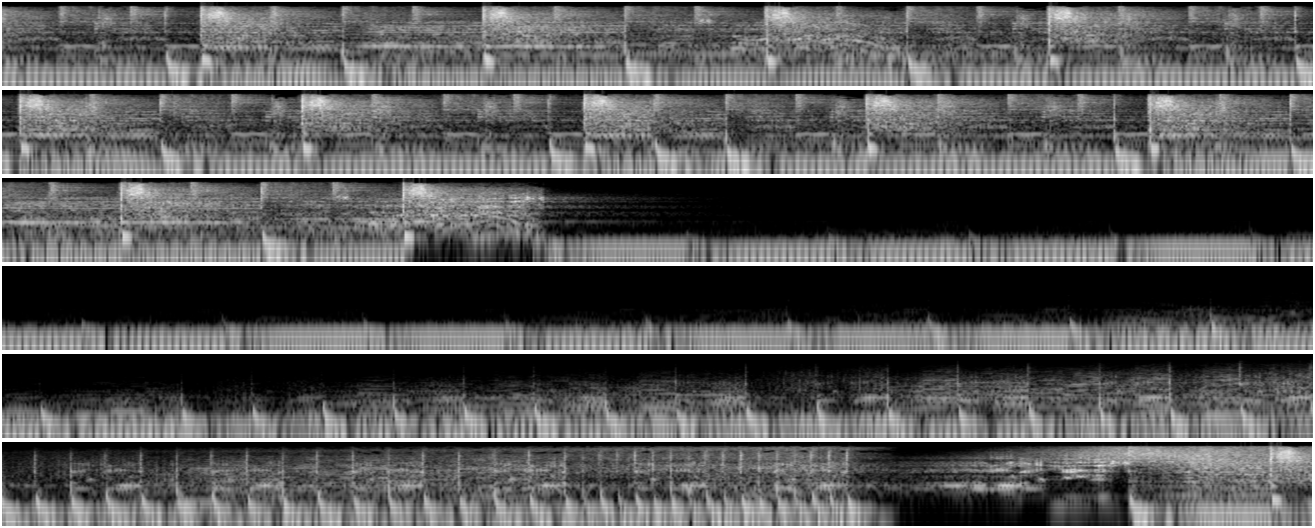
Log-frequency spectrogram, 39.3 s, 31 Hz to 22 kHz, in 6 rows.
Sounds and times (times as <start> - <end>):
Dubstep: 0.0 - 17.1, 22.3 - 39.3.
